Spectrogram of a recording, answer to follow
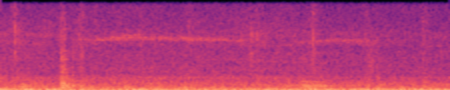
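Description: Loud, steady road traffic noise, with a heavy vehicle such as a bus running close by and people's voices mixed in.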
